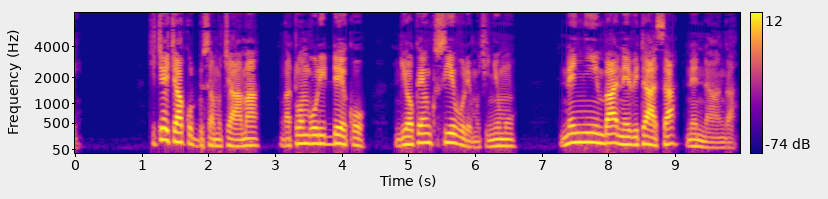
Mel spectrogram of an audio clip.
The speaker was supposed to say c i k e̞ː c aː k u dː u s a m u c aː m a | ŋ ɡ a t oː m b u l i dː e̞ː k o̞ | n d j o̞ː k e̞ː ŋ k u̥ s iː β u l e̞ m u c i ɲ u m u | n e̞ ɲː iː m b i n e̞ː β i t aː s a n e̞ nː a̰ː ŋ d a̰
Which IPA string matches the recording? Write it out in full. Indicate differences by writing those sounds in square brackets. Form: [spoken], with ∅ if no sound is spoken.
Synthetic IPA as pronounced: c i [c] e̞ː c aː k u dː u s a m u c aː m a | ŋ ɡ a t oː m b u l i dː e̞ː k o̞ | n d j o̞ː k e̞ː ŋ k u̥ s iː β u l e̞ m u c i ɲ u m u | n e̞ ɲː iː m b [a] n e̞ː β i t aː s a n e̞ nː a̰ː ŋ [ɡ] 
